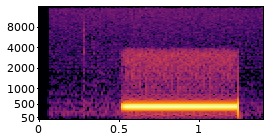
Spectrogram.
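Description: A telephone dial tone sounds while a call is placed: one steady, even tone that starts abruptly, holds for under a second at constant loudness, and cuts off cleanly, with no voices.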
